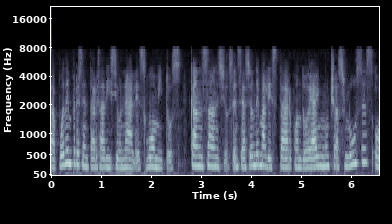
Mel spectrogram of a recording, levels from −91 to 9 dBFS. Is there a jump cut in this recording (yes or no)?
yes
